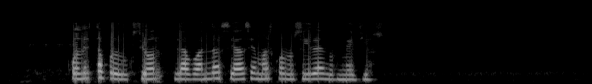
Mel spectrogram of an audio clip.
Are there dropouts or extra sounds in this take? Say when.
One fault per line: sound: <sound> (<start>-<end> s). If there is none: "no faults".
no faults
